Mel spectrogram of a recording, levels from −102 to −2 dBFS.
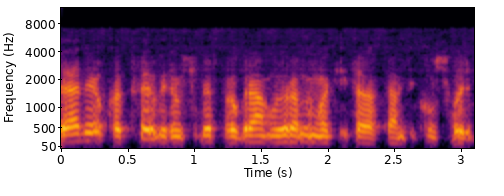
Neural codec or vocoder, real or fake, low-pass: codec, 16 kHz, 2 kbps, FunCodec, trained on LibriTTS, 25 frames a second; fake; 7.2 kHz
